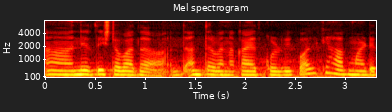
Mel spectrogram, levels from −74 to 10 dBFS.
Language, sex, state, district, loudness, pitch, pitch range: Kannada, female, Karnataka, Dakshina Kannada, -15 LUFS, 195 Hz, 185-210 Hz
